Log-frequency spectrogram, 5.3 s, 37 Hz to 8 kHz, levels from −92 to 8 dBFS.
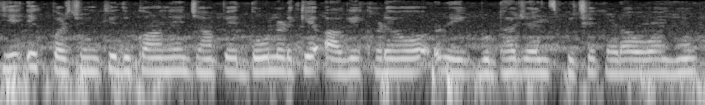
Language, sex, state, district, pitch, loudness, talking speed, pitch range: Hindi, female, Bihar, Samastipur, 200 Hz, -14 LUFS, 225 wpm, 190-210 Hz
